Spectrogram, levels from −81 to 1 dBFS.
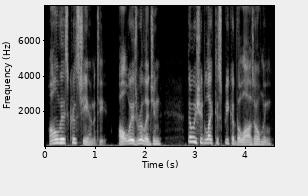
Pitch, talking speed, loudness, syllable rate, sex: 165 Hz, 185 wpm, -19 LUFS, 5.9 syllables/s, male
